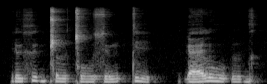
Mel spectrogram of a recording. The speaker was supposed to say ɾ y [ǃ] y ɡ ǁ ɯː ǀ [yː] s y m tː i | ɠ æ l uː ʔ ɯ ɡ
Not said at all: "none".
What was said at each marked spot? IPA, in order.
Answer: x, uː

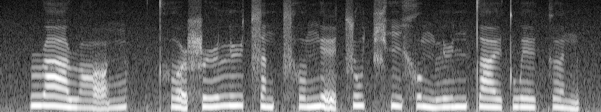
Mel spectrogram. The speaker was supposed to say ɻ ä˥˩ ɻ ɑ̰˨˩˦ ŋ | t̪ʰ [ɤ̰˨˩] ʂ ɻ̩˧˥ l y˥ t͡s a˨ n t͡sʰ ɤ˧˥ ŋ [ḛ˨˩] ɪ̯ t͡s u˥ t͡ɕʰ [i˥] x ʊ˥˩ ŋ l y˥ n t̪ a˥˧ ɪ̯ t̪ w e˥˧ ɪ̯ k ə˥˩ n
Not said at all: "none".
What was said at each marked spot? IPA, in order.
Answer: ɤ̰˨˩, ḛ˨˩, i˥˧

